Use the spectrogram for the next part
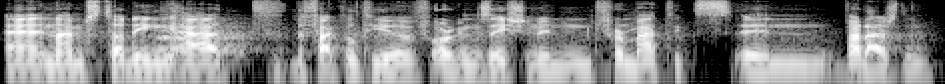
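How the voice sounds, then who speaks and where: Young man, low and polite. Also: monotone, a little fast, sharp tone. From Portugal. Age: young adult. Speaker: panel guest.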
